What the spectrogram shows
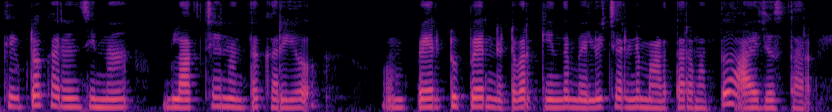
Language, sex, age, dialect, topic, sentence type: Kannada, female, 18-24, Dharwad Kannada, banking, statement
